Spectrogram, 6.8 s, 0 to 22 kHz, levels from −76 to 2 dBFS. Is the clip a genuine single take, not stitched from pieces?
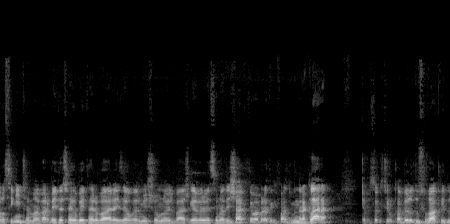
yes; 0 cuts

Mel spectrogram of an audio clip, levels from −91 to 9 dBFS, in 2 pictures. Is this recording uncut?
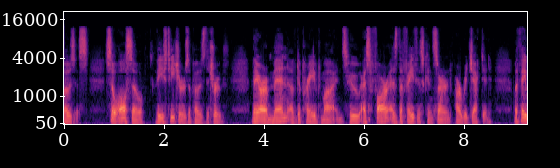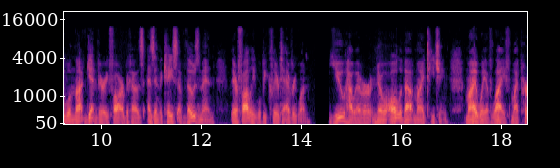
yes; 0 cuts

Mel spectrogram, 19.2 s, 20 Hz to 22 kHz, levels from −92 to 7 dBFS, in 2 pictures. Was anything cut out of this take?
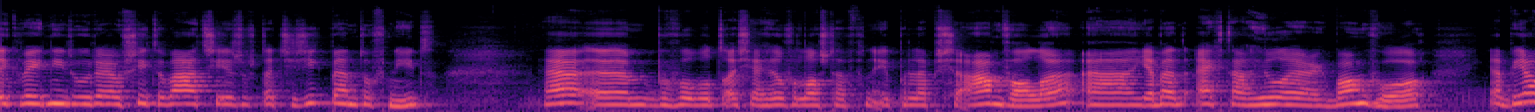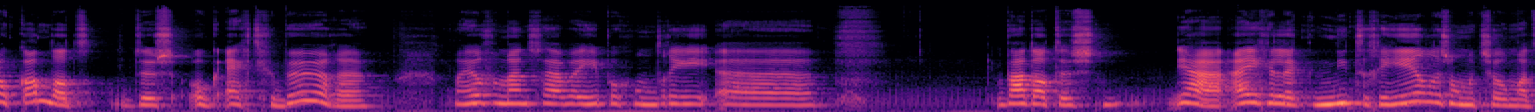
no; 0 cuts

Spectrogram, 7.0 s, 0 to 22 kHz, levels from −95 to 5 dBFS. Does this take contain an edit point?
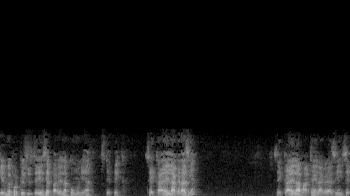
yes; 1 cut; at 2.7 s

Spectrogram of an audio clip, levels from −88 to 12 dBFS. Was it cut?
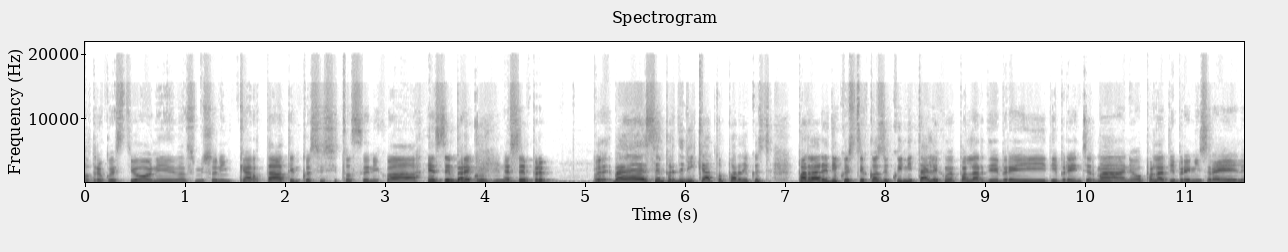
no; 0 cuts

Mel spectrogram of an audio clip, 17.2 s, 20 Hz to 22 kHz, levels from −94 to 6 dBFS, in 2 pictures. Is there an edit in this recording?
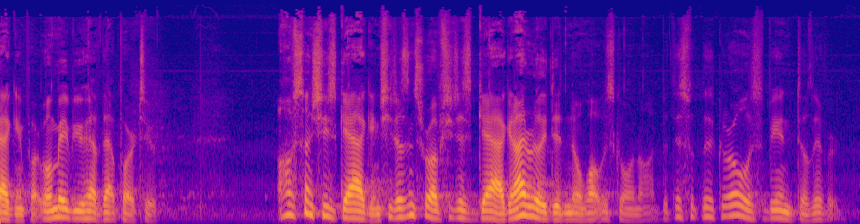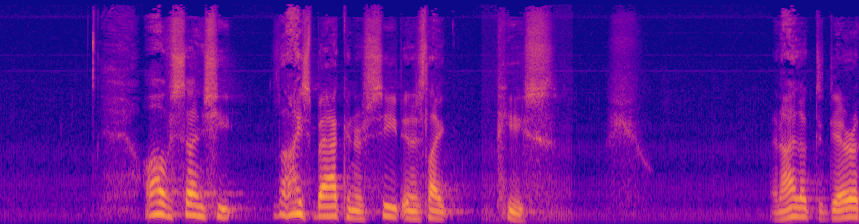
no; 0 cuts

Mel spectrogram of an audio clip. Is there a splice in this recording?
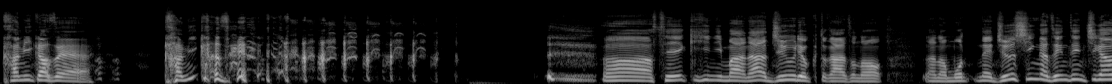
no; 0 cuts

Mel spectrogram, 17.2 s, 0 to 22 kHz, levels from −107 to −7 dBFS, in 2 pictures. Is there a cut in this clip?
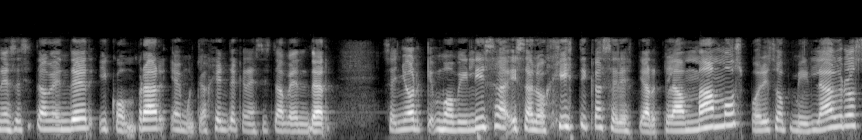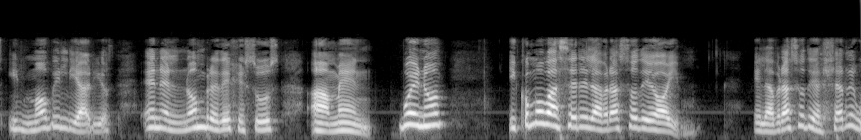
yes; 1 cut; at 12.5 s

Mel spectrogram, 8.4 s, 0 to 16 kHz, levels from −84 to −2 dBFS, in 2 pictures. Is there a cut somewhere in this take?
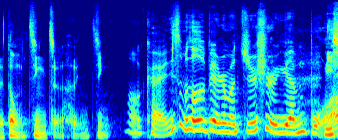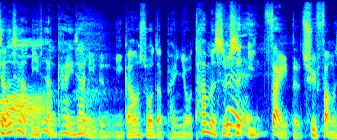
yes; 1 cut; at 4.7 s

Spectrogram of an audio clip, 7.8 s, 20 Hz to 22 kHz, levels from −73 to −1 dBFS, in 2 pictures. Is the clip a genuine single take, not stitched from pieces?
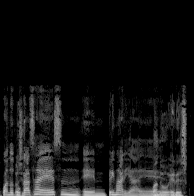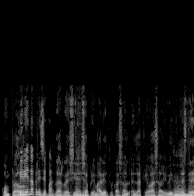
yes; 0 cuts

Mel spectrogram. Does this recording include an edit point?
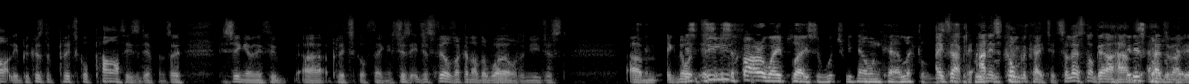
no; 0 cuts

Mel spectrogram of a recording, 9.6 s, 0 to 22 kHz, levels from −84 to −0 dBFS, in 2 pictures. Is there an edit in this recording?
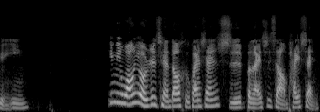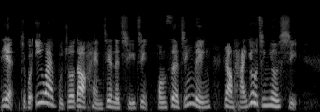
no; 0 cuts

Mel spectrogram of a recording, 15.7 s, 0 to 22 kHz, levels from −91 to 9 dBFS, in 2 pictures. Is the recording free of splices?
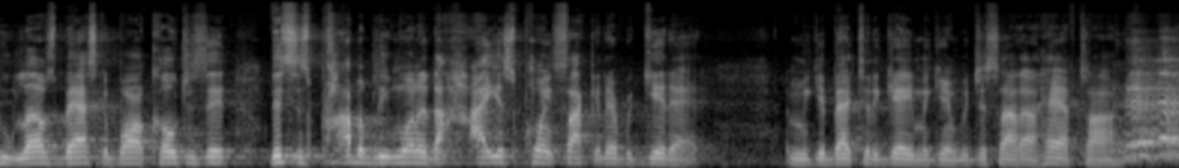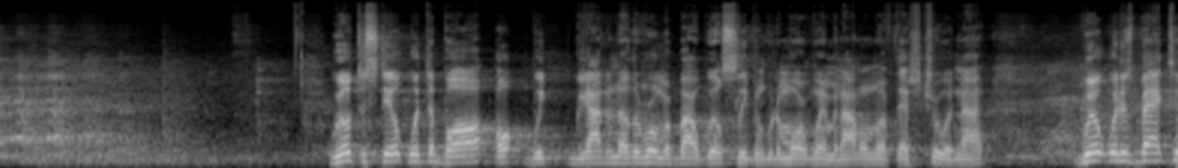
yes; 0 cuts

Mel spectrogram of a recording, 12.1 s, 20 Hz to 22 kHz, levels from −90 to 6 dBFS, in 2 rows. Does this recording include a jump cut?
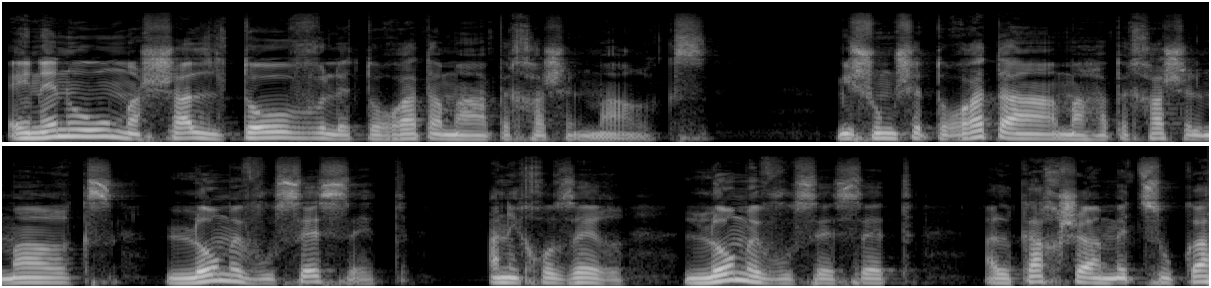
no; 0 cuts

